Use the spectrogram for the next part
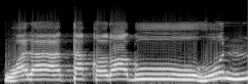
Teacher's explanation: یہاں وہ مدہ ہے 1 الف کی مقدار لمبا کر کے پڑھیں گے. نون کے اوپر شد غنہ کریں گے 1 الف کی مقدار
